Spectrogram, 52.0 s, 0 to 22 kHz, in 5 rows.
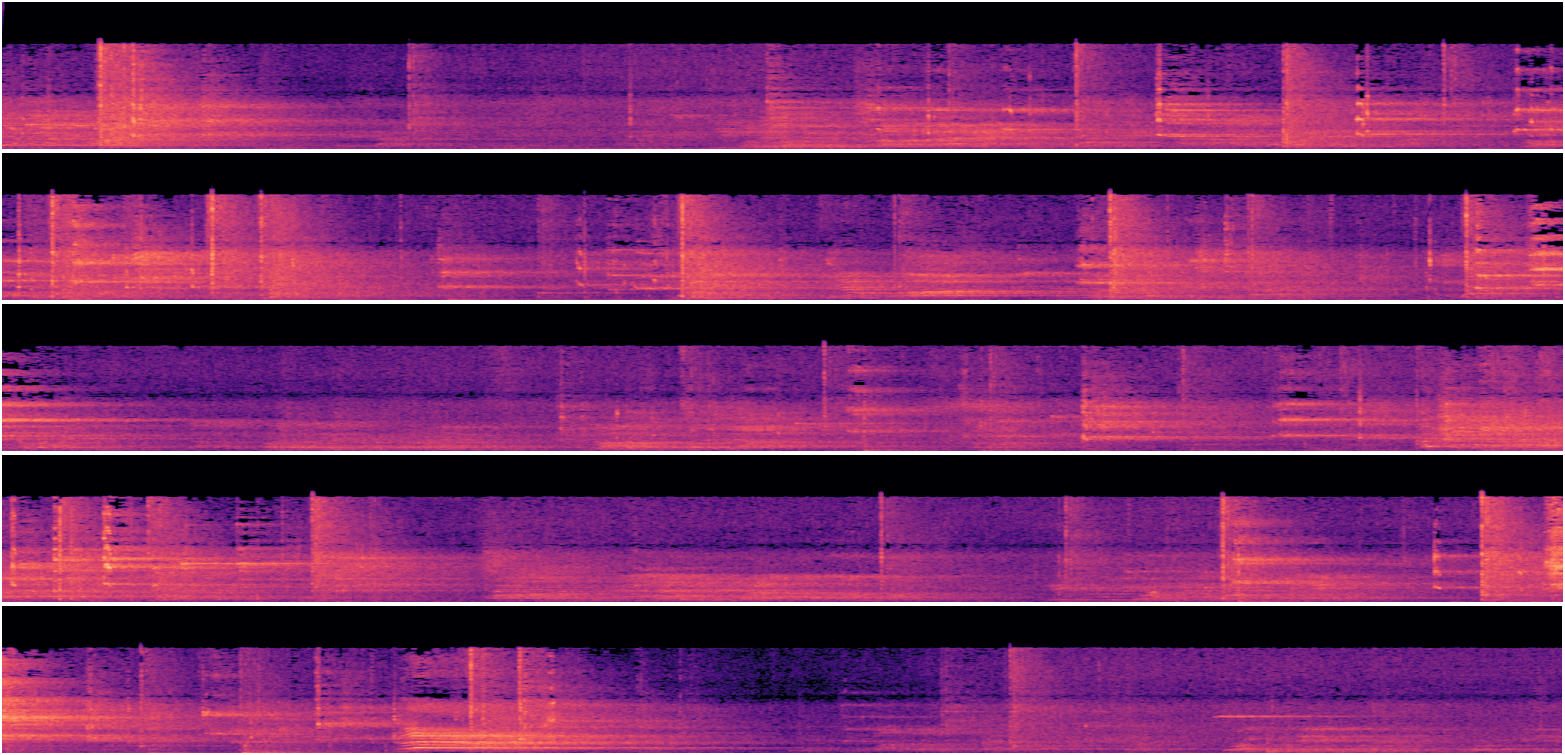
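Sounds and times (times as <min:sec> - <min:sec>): shoes squeaking on court floor: 0:00.0 - 0:01.9, 0:04.1 - 0:15.6, 0:16.3 - 0:21.7, 0:26.2 - 0:34.2, 0:38.2 - 0:44.3, 0:47.2 - 0:50.4.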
